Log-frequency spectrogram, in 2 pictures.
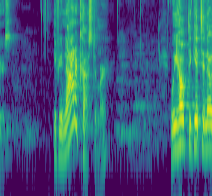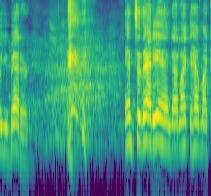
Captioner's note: audience laughing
